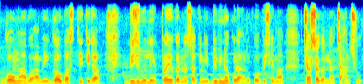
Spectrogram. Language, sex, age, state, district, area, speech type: Nepali, male, 18-30, West Bengal, Darjeeling, rural, spontaneous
